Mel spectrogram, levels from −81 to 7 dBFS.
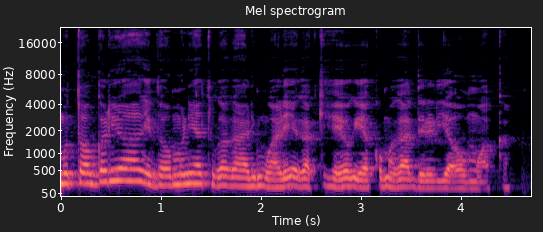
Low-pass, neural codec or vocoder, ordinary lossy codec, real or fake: none; none; none; real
